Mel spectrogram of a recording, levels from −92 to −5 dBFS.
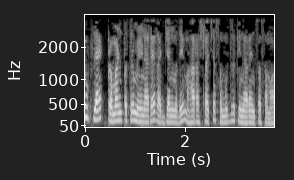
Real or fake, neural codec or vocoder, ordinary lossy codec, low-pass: real; none; none; 3.6 kHz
